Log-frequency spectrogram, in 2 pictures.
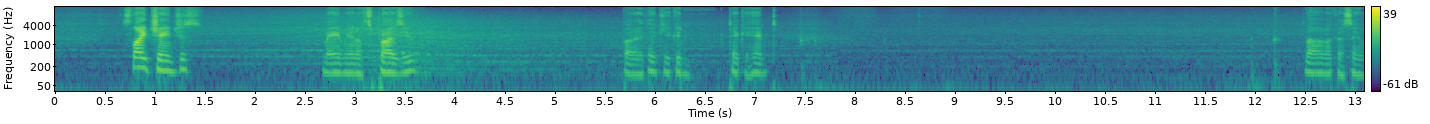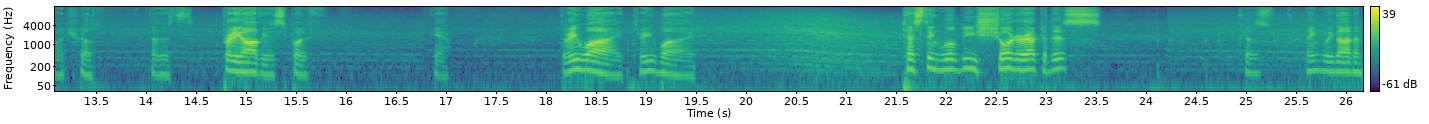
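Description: Race car engines drone steadily at high speed.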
